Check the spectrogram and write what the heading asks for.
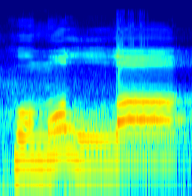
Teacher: dibaca tebal karena sebelum lafzul jalalah berharakat zumah yaitu mu jadi cara bacanya ditebalkan humullah Ya dan untuk Alif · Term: tafkhimun mufakkamun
